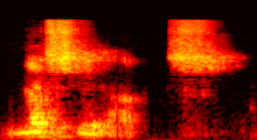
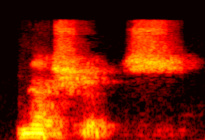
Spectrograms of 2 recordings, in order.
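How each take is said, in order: First: It is said unlike the word conscience. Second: It is said like the word conscience. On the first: The speaker calls it wrong. "I have mispronounced for many years" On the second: The speaker calls it right. "actually it's nescience, like a conscience"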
